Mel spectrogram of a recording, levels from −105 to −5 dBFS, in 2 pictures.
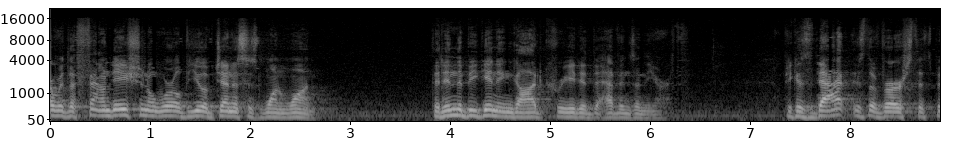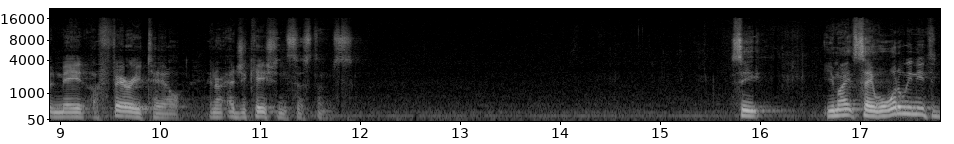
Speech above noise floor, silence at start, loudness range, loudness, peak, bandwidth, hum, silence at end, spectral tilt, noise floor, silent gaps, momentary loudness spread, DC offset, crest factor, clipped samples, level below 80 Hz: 31 dB; 0 s; 9 LU; -45 LUFS; -26 dBFS; 16.5 kHz; none; 0 s; -5 dB/octave; -76 dBFS; none; 14 LU; under 0.1%; 20 dB; under 0.1%; -84 dBFS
